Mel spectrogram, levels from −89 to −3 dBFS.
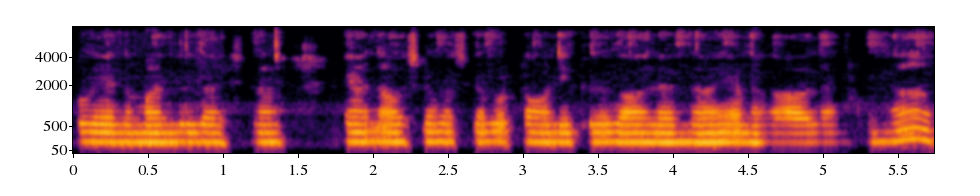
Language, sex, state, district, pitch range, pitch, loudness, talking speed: Telugu, female, Telangana, Nalgonda, 180-185 Hz, 180 Hz, -20 LUFS, 115 wpm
